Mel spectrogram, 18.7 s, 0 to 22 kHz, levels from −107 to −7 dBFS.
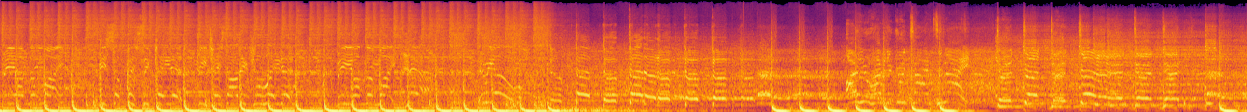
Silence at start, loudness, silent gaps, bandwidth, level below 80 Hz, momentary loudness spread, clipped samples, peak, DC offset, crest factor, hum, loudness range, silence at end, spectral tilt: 0 s; -14 LUFS; none; over 20 kHz; -16 dBFS; 3 LU; under 0.1%; -4 dBFS; under 0.1%; 10 dB; none; 2 LU; 0 s; -3.5 dB/octave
